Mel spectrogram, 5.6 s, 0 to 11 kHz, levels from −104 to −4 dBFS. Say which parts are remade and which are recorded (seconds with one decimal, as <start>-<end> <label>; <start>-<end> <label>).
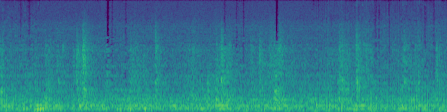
0.0-0.5 remade; 0.5-3.9 recorded; 3.9-5.6 remade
